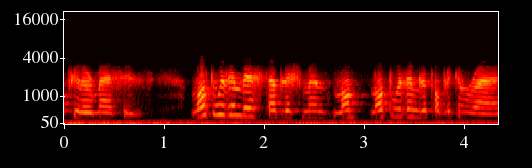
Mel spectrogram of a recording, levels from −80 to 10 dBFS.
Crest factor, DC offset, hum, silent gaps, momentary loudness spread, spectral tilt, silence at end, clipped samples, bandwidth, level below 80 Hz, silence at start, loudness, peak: 18 dB; under 0.1%; none; none; 11 LU; -6.5 dB/octave; 0 s; under 0.1%; 4.6 kHz; -50 dBFS; 0 s; -29 LUFS; -14 dBFS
